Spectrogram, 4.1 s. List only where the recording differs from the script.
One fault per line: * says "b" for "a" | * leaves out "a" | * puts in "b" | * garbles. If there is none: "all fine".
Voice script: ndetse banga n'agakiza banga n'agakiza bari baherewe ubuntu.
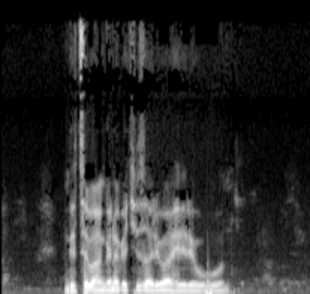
* leaves out "banga n'agakiza"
